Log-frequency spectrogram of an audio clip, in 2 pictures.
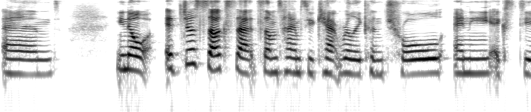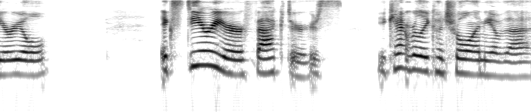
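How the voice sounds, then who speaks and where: A normal speaking voice from a woman, fairly high-pitched and fairly slow, its pitch varying in an ordinary way. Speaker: podcast host. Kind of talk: casual podcast talk.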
